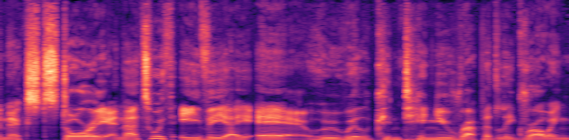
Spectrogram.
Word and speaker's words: EVA Air: without challenges and yes referring to them as EVA Air I know that's technically how you pronounce it I know most of us though will refer to it as Eva so it's going to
